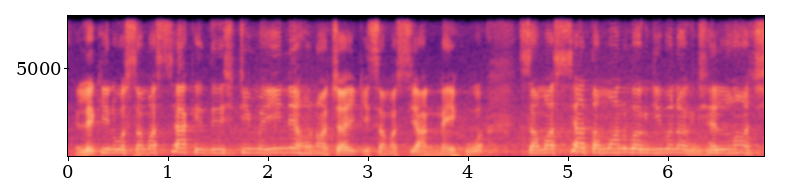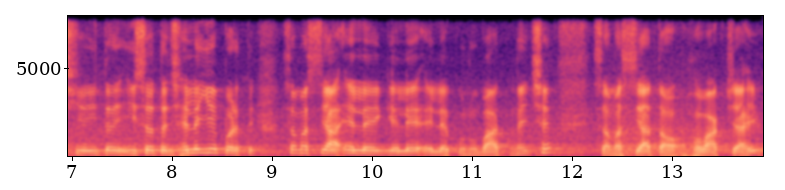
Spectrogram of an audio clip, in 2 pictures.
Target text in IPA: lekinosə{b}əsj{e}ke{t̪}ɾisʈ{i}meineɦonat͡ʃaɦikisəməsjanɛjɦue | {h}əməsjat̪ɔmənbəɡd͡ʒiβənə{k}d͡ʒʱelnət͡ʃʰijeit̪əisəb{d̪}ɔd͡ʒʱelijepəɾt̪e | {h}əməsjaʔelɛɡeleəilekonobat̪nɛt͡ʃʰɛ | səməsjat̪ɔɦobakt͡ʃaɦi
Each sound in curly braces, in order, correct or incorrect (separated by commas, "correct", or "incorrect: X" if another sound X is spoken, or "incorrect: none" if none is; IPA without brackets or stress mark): incorrect: m, incorrect: a, incorrect: d̪, correct, incorrect: s, correct, incorrect: t̪, incorrect: s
